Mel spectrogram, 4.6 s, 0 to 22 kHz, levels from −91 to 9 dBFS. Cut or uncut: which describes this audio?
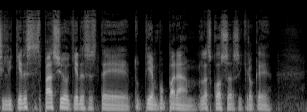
cut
